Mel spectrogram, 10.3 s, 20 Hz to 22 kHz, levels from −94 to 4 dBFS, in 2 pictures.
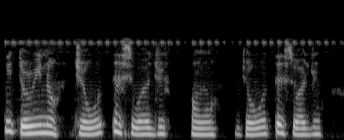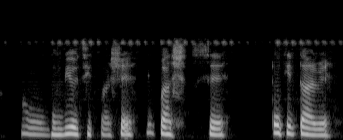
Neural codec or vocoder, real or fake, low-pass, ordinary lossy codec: codec, 16 kHz, 16 kbps, FunCodec, trained on LibriTTS, 50 frames a second; fake; 7.2 kHz; MP3, 64 kbps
